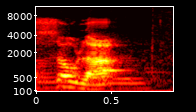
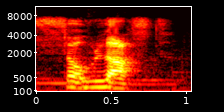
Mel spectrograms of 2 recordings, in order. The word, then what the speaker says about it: Solust: It's not solar, it's Solust.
